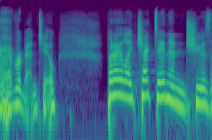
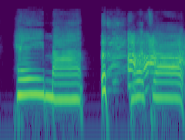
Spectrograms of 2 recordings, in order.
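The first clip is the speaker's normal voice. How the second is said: put-on, higher, brighter fake voice; 7 semitones higher than usual. Imitating own past faked voice when greeting a boy: imitating own faked bright voice. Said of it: "faked a voice".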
